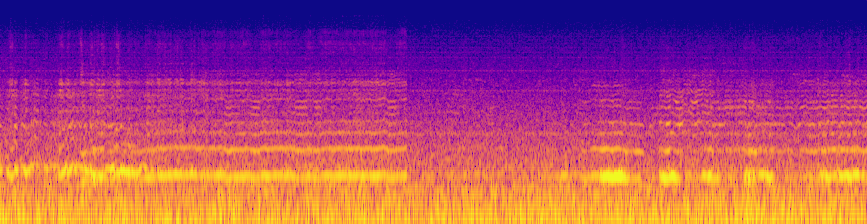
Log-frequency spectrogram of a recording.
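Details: Honey bees flying at their hive house in crepuscular light: a loud, even buzz for five seconds, a brief lull, then wavering, pulsing hums as bees pass, over low steady background noise.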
